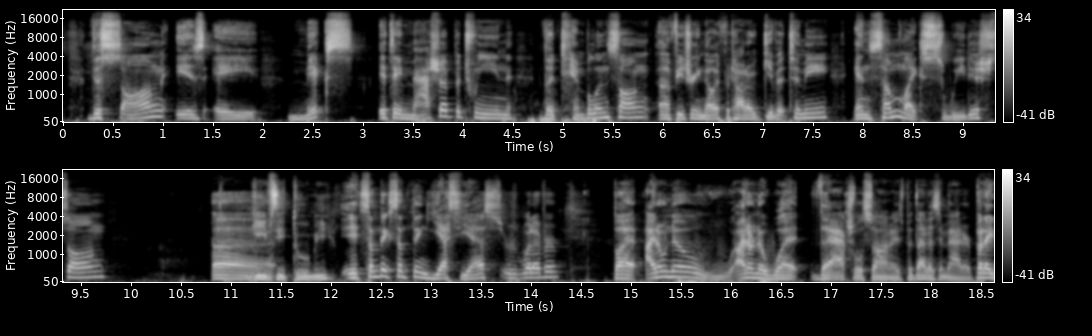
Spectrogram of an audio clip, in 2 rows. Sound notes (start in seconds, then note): 10.7 Swedish accent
